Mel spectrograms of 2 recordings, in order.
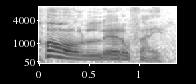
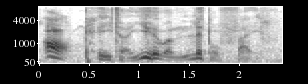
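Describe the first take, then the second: First: Fond, delighted, drawn-out exclamation; tender, amused chiding, stretched out slowly; joyful Jesus. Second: Loud, exasperated rebuke; stern, disappointed outburst with a loud start; angry Jesus. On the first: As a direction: say it slowly with affectionate joy. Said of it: "Do you hear the joy in his voice?". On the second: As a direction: scold him hard, drawing out the reproach. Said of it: "Do you hear an angry Jesus?". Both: Acted.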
